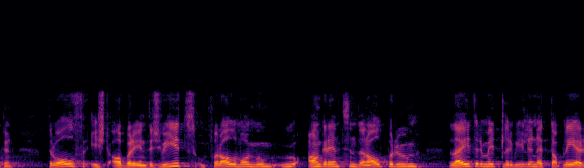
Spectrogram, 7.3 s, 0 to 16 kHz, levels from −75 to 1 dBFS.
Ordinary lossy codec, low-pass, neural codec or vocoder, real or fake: none; 7.2 kHz; codec, 16 kHz, 4 kbps, X-Codec, WavLM features, trained on Multilingual LibriSpeech; fake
